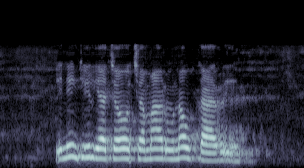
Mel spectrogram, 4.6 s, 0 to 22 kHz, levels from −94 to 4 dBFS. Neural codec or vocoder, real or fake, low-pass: codec, 16 kHz, 16 kbps, FunCodec, trained on LibriTTS, 50 frames a second; fake; 7.2 kHz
